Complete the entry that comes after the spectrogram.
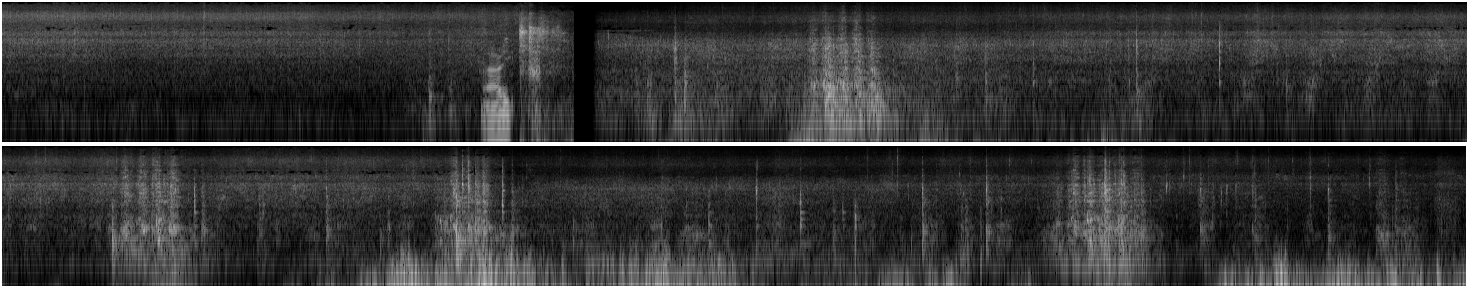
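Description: Catfish pieces sizzling as they fry in a pan, with a utensil stirring and scraping through them in several louder stretches.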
